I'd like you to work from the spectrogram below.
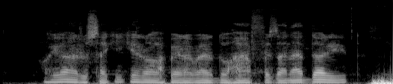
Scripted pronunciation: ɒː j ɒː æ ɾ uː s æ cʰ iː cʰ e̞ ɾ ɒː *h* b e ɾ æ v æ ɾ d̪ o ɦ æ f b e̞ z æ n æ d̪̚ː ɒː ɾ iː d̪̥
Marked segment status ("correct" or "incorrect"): correct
